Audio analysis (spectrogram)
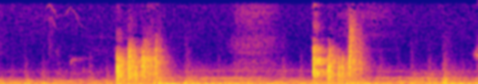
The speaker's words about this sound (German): Willst du verdoppeln oder zweimal würfeln? Zweimal würfeln. Gut, leg los.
